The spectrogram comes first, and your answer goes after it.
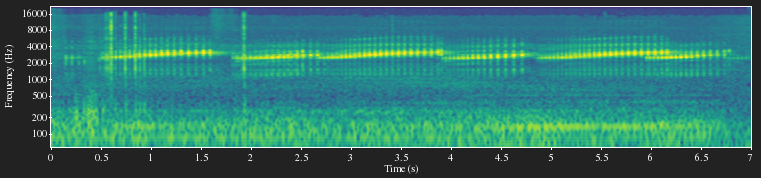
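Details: An Upland Chorus Frog from temporary spring pools in the southeastern US gives short, rising, slower pulsed trills, like a thumb drawn across the teeth of a comb.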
